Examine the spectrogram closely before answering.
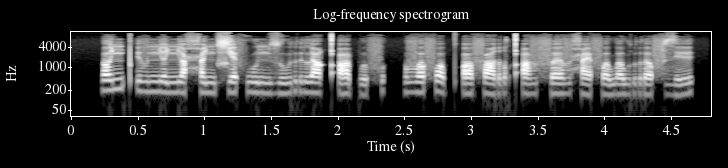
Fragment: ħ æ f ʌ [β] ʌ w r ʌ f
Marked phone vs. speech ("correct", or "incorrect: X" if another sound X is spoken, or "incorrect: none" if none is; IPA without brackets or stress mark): incorrect: w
